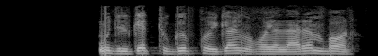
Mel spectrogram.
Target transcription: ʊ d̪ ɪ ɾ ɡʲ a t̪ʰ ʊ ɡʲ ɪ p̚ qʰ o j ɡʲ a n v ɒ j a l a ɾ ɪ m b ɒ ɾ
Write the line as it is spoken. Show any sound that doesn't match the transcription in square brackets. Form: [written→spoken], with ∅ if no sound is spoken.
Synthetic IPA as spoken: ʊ d̪ ɪ [ɾ→l] ɡʲ a t̪ʰ ʊ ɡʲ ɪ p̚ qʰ o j ɡʲ a n [v→ʁ] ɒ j a l a ɾ ɪ m b ɒ ɾ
